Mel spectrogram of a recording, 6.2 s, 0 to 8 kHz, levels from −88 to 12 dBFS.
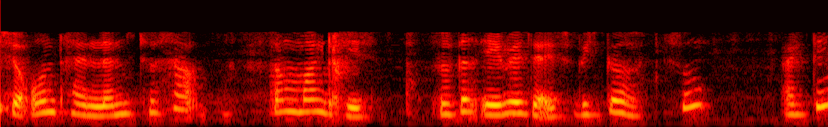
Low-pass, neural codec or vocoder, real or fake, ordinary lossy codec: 7.2 kHz; autoencoder, 22.05 kHz, a latent of 192 numbers a frame, VITS, trained on one speaker; fake; AAC, 16 kbps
